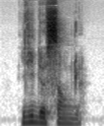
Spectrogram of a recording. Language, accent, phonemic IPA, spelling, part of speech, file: French, France, /li d(ə) sɑ̃ɡl/, lit de sangle, noun, LL-Q150 (fra)-lit de sangle.wav
- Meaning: trestle bed, stump bedstead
